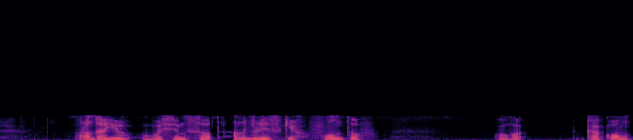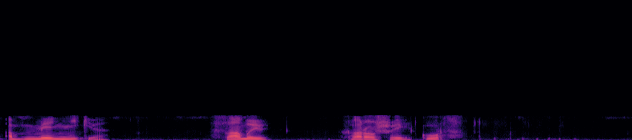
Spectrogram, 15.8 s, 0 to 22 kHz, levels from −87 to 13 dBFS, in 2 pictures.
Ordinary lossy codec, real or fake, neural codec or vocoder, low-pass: AAC, 16 kbps; fake; codec, 16 kHz, 4 kbps, X-Codec, HuBERT features, trained on LibriSpeech; 7.2 kHz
